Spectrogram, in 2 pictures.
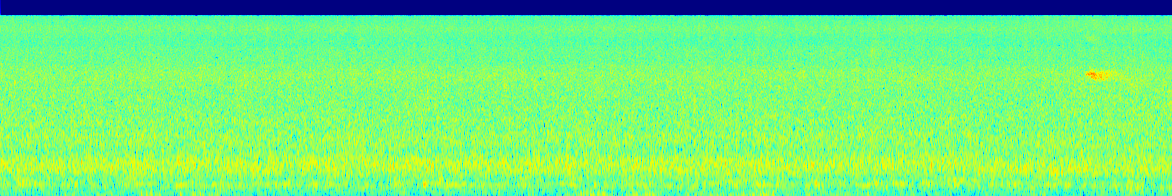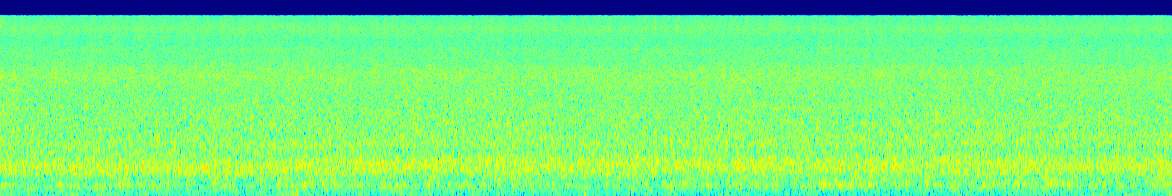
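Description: Water falling and splashing steadily from a fountain, an even bright hiss with little low rumble. One brief high plink about halfway through.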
